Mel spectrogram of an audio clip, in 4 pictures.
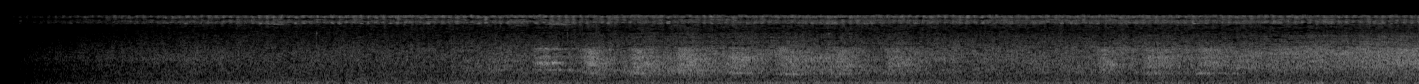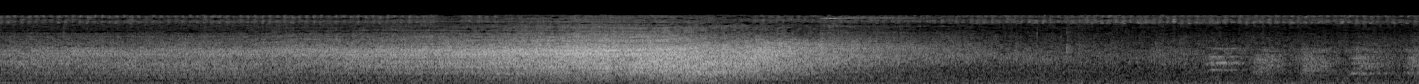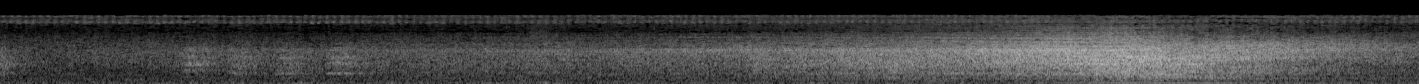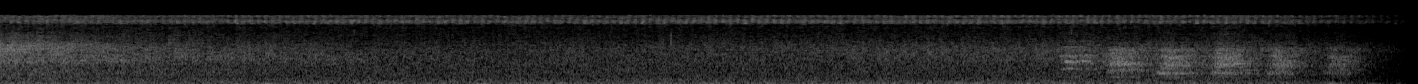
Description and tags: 08.09.09: about 20.00; Tuesday in Sobieszów (one of the Jelenia Góra district, Lower Silesia/Poland); gen. Józefa Bema street in front of an old poultry farm; sounds of the crickets and passing by cars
